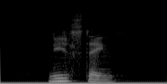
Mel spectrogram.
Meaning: a kidney stone (calculus in a kidney)
- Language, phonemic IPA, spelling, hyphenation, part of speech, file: Dutch, /ˈnir.steːn/, niersteen, nier‧steen, noun, Nl-niersteen.ogg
